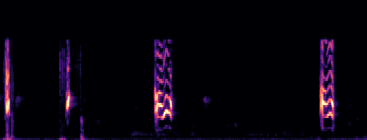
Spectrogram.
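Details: Little spiderhunter female calling for a male; two sharp high chips, then two wavering, trilled high calls about two and a half seconds apart, with faint low background noise.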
